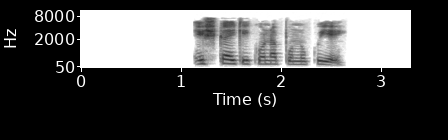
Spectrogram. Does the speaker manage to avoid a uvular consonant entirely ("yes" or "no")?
yes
